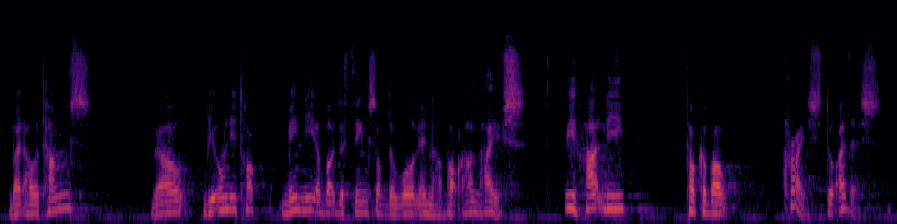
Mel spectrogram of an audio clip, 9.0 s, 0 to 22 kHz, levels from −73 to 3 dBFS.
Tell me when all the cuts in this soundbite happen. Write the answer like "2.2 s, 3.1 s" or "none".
none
